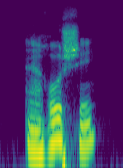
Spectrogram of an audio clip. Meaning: rock (mass of projecting rock)
- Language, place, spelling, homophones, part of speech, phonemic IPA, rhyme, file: French, Paris, rocher, rochers, noun, /ʁɔ.ʃe/, -e, Fr-rocher.ogg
